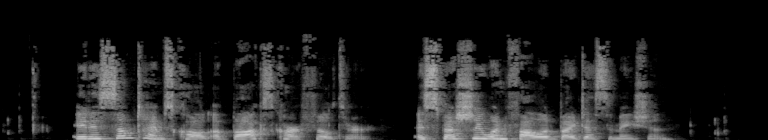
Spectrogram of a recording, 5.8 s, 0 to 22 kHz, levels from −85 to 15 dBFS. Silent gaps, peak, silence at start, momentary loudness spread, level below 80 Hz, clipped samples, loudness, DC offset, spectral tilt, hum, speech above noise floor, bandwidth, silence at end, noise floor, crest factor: none; 0 dBFS; 0.55 s; 15 LU; -72 dBFS; under 0.1%; -16 LUFS; under 0.1%; -2 dB/octave; none; 37 dB; 16.5 kHz; 0.75 s; -54 dBFS; 18 dB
